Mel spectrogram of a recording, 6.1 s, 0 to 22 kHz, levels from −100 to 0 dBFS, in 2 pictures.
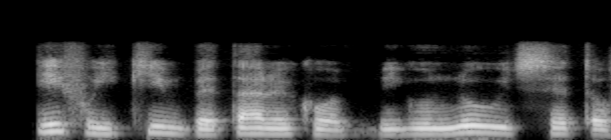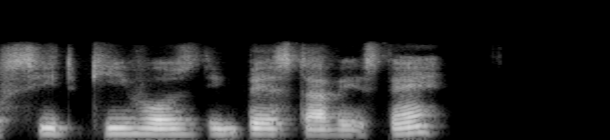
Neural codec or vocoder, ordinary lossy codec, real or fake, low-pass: codec, 24 kHz, 0.5 kbps, DualCodec; Opus, 64 kbps; fake; 7.2 kHz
